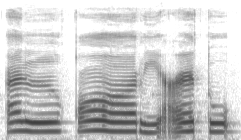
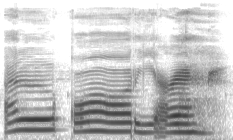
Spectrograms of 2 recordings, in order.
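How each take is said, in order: First: The word ends with a t and vowel. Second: The word ends with a breathy h. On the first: This is the form read when continuing. "Tertulisnya seperti itu" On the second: This is the form read when stopping. "bukan lagi jadi tu, tapi menjadi H"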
